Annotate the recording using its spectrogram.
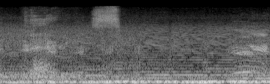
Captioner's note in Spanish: Se Ríe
